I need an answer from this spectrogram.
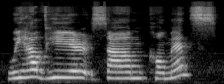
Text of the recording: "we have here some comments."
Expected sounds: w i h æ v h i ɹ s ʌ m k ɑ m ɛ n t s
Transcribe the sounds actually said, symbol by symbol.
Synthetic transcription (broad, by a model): w i h æ v h i ɹ s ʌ m k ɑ m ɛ n t s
